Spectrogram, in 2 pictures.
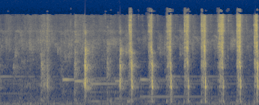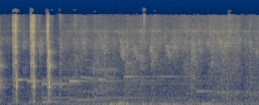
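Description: A knife slicing lemongrass on a wooden chopping board. There are a few single chops, then a quick, even run of about four chops a second from about two seconds in until about five seconds in, when the chopping stops.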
